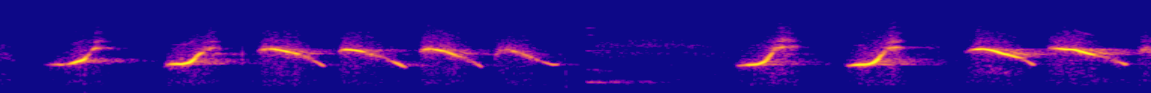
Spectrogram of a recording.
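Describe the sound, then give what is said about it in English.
A person whistles in imitation of birds. Many short, clear, high notes slide up and down in two quick phrases, broken by a brief pause. “we had these birds in there all the time. I was going to do the whistle, but I don't know if I could whistle with my voice.”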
